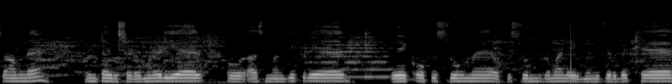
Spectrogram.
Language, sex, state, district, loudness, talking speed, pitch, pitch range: Rajasthani, male, Rajasthan, Nagaur, -31 LUFS, 205 wpm, 145 Hz, 140-150 Hz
